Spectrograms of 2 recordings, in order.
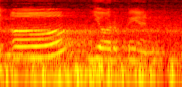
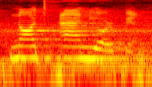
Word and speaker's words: European: So it should be a European. A European. Okay, not an European.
